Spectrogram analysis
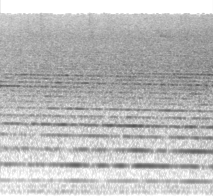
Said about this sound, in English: Let's wait for this siren to go by.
